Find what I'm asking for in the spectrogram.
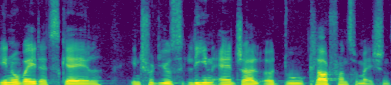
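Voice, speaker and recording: A man speaks with a German accent. The sound is dry and close, with no echo. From Germany. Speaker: conference speaker, tech strategist. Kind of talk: conference talk.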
